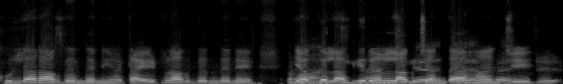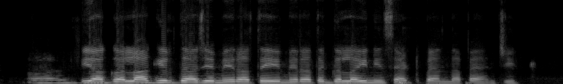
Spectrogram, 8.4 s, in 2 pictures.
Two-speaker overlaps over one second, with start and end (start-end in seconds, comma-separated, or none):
2.2-4.0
